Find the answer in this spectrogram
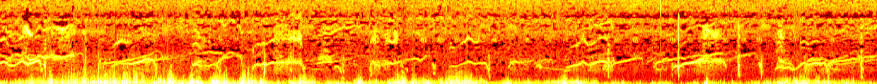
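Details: Young kite receiving food from its mother and struggling to swallow: repeated short, thin whistles, rising then falling, given roughly every second, over heavy low rustling and movement noise.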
